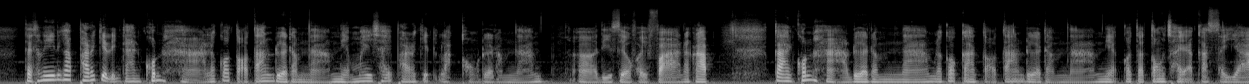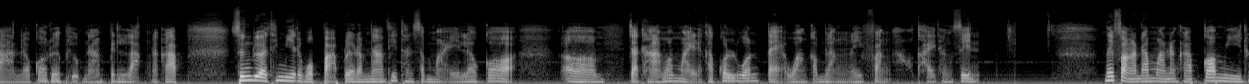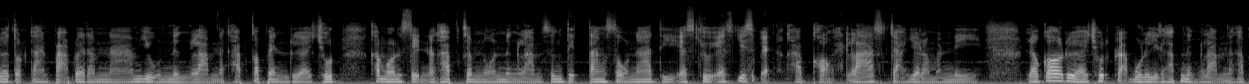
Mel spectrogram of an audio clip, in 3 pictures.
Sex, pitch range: male, 110-130 Hz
